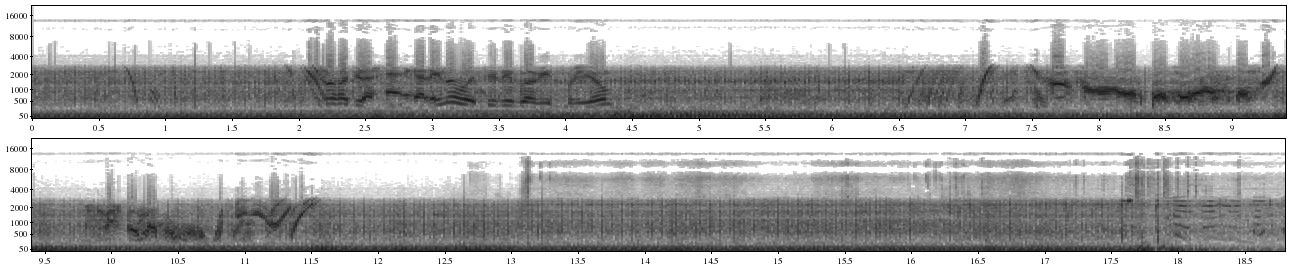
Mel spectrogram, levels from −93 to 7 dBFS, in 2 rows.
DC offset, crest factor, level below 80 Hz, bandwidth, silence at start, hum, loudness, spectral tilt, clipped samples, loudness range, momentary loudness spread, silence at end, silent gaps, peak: under 0.1%; 10 dB; -16 dBFS; 14 kHz; 0 s; none; -12 LUFS; -5 dB/octave; under 0.1%; 8 LU; 10 LU; 0 s; none; 0 dBFS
